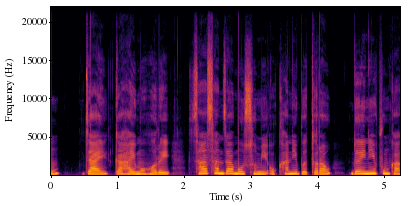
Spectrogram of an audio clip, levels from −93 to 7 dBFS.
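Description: Small jumps forward in the speech occur at 0.59, 1.62, 2.81 and 4.03 s, each skipping about 10 ms, except about 30 ms at 2.81 s. This is likely a dropped buffer (overrun), where unread audio was overwritten and the surrounding pieces were spliced directly together.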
